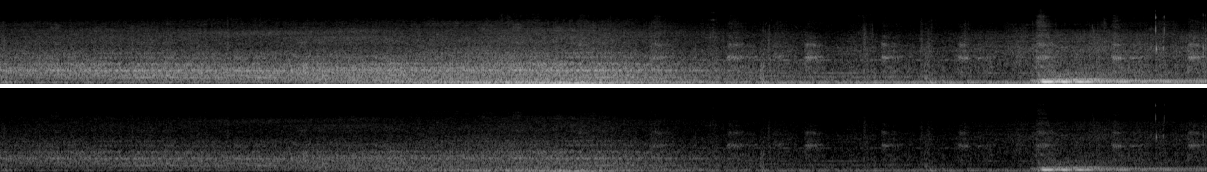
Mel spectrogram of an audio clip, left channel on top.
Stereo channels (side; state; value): right; quieter; 11.6 dB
